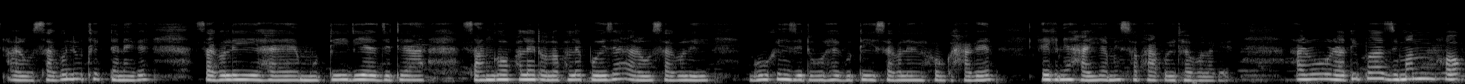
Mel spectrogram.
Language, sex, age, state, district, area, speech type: Assamese, female, 30-45, Assam, Dibrugarh, rural, spontaneous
